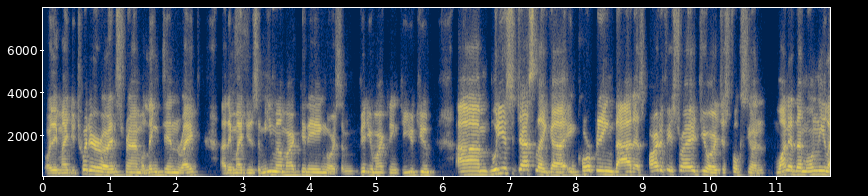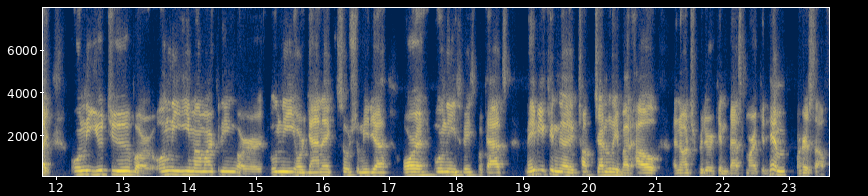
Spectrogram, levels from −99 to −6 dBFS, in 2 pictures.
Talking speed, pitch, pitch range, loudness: 195 wpm, 145 Hz, 130-165 Hz, -21 LUFS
